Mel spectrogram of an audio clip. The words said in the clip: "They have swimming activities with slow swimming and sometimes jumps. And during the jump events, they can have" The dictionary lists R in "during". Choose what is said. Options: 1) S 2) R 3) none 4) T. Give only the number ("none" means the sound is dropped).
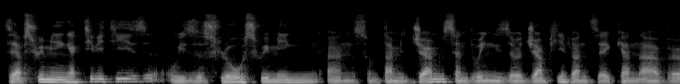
3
